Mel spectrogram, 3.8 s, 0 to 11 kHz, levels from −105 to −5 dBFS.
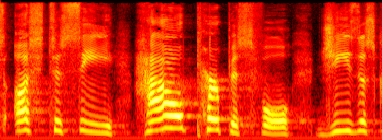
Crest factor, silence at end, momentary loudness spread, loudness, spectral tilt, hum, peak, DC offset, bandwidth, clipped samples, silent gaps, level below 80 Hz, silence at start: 20 dB; 0.1 s; 15 LU; -24 LUFS; -3 dB/octave; none; -6 dBFS; under 0.1%; 10.5 kHz; under 0.1%; none; -66 dBFS; 0 s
